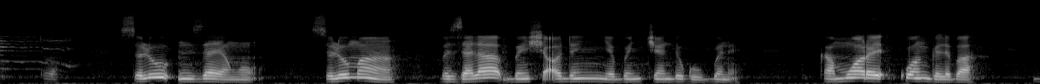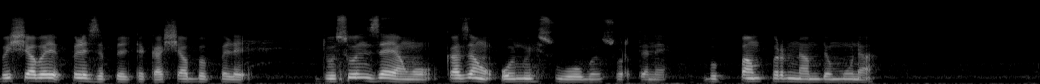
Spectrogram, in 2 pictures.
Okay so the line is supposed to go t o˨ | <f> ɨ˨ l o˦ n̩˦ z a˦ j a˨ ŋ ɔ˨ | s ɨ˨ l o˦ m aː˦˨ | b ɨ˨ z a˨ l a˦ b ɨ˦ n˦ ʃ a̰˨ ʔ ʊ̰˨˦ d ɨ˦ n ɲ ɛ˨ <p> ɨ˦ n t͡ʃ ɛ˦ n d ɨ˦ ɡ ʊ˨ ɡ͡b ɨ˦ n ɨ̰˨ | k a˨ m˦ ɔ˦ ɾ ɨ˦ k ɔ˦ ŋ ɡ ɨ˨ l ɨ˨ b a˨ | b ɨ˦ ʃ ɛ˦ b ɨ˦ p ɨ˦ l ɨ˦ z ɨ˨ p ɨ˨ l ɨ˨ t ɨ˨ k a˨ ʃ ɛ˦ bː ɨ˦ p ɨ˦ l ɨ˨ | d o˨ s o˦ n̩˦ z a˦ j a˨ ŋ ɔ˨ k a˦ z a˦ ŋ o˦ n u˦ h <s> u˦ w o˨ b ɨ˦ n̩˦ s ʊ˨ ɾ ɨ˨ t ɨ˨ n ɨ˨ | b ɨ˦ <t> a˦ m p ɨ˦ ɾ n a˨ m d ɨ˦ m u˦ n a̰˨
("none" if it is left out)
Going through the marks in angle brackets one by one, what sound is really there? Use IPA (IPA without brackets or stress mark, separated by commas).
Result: s, b, s, p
